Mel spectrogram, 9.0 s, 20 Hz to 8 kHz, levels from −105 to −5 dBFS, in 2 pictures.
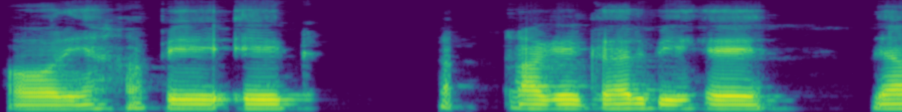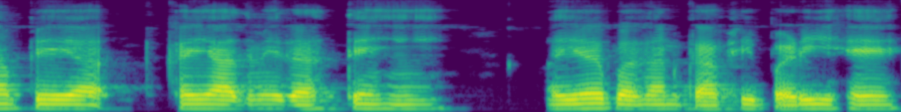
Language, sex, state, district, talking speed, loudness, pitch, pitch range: Hindi, male, Bihar, Saran, 140 wpm, -17 LUFS, 120 Hz, 115-120 Hz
